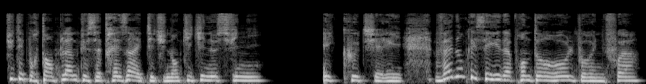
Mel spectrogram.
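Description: A woman voicing a rude, sulky young male actor, curt and grumpy, with a husky voice. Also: fairly low pitch, moderate pace, a little mellow, dry recording, studio quality.

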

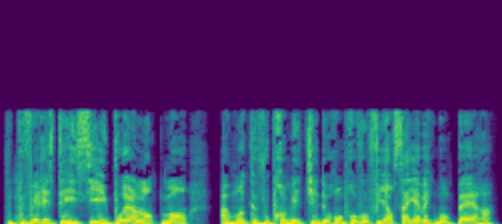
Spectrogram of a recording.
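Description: A reader voicing a sneering young villain. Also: male voice, high-pitched, lively intonation, normal speed, no echo, clean studio sound. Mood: menacing. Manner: taunting, shouting threats. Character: young hostile farmer's son, menacing schemer.

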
